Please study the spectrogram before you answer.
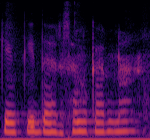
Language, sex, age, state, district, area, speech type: Hindi, female, 30-45, Uttar Pradesh, Jaunpur, rural, spontaneous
